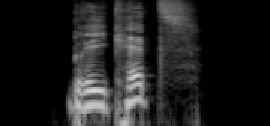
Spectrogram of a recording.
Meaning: plural of Brikett
- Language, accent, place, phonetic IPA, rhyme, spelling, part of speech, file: German, Germany, Berlin, [bʁiˈkɛt͡s], -ɛt͡s, Briketts, noun, De-Briketts.ogg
